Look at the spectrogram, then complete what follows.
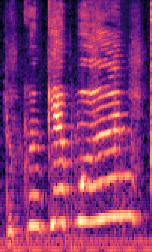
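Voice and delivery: excited dog-talk pitch; high sing-song. Acted. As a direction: lift it way up for the dog. Teasing the dog with cookie.

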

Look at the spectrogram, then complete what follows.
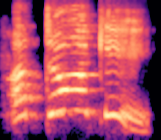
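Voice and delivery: "A donkey" pitched high and loud; emphatic exclamation. Shown as a demonstration. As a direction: really punch "A donkey" as an exclamation. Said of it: "we want to put some emphasis".

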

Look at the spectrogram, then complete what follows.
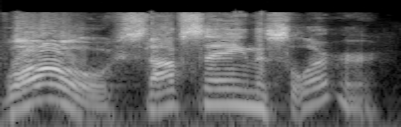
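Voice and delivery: high, drawn-out mock outrage; mock offended. Friend objecting to a banned word, mock offended. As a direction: stretch it out in playful offence.

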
